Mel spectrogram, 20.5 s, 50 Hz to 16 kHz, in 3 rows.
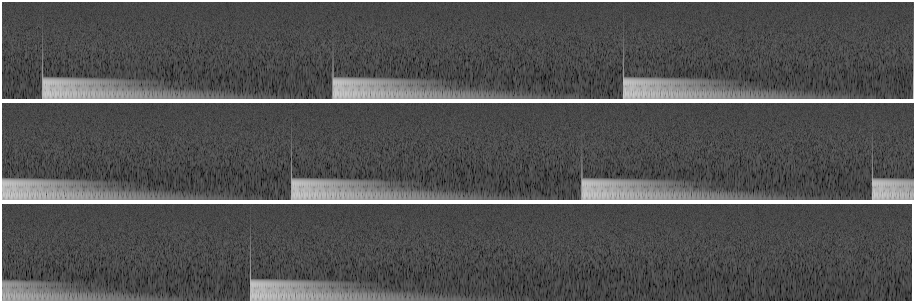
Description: Clock strike, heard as a bell. 8. Eight o'clock.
